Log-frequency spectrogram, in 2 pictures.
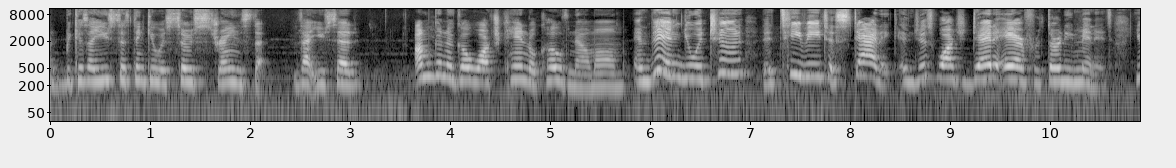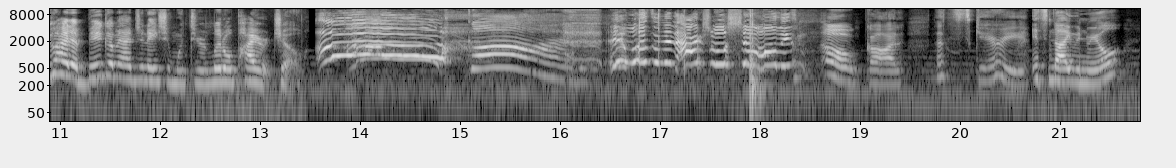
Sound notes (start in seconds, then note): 13.5 both squealing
